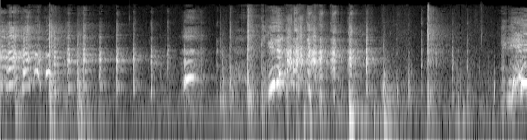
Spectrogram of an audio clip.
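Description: A man laughs heartily.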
